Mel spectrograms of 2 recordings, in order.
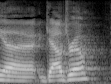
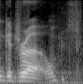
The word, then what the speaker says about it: Gaudreau: Yeah, so it's Johnny Gaudreau and Matthew Kachuk. – You clearly just looked it up, because that's not how you pronounce it. It's Matthew Kachuk and Johnny Gaudreau, also known as Johnny Ham and Cheese.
